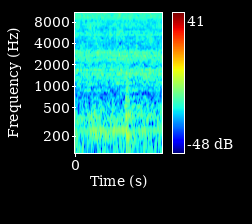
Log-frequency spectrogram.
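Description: A washing machine on a whites cycle takes in cold water, a steady broadband hiss of rushing inflow, even and continuous with no talk.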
